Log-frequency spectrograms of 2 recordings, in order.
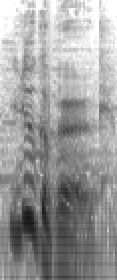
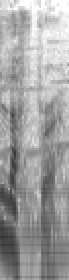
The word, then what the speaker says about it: Loughborough: other such places that they deliberately mispronounce just to piss us off such as edinburgh worchestershire and of course lugerberg which for those of us who actually speak english is loughborough and yet although west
